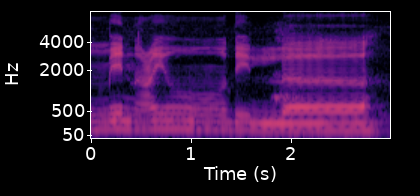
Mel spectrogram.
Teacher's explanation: نون ساکن کے بعد دال ہے، اخفا کریں گے، یہاں پر آواز ناک میں چھپائیں گے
